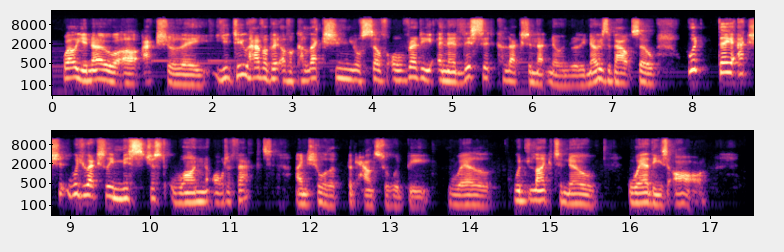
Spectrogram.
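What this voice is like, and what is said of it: Poor attempt at Australian accent. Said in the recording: “I completely forgot how to do an Australian accent... It's a toughie.”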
